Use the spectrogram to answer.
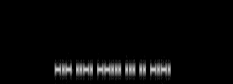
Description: Morse code, heard as a keyed tone, about 69 wpm, 700 Hz. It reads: KF7SIC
